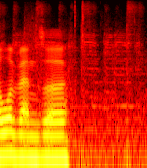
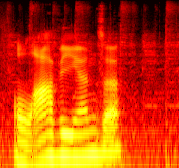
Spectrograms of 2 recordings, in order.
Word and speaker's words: Lavenza: Talk to Lavenza. You know, I always thought it was Lavienza. Lavienza. But there's no syllable, there's no vowel after the N to make the Enza. Alright, it's La V Enza.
